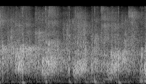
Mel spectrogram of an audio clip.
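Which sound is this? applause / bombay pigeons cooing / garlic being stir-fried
applause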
